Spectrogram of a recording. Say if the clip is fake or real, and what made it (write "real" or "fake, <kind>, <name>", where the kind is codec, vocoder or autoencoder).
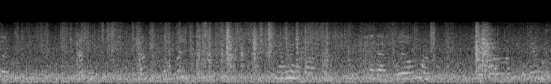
real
